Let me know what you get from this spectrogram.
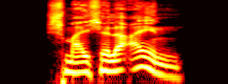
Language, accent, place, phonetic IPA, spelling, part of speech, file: German, Germany, Berlin, [ˌʃmaɪ̯çələ ˈaɪ̯n], schmeichele ein, verb, De-schmeichele ein.ogg
- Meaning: inflection of einschmeicheln: 1. first-person singular present 2. first/third-person singular subjunctive I 3. singular imperative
